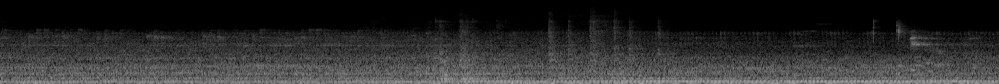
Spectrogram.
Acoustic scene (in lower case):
elevator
